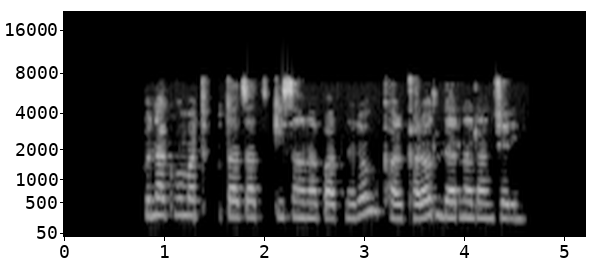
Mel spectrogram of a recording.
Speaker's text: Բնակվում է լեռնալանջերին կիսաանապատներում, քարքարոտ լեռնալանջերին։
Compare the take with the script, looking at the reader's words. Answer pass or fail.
fail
